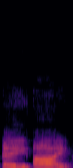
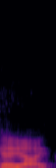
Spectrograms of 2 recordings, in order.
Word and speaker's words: Ai: out the town of Ai. I'm going to call it Ai. I'm sure it's pronounced I, but I'm going to say Ai because that's how it's spelled, Ai.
